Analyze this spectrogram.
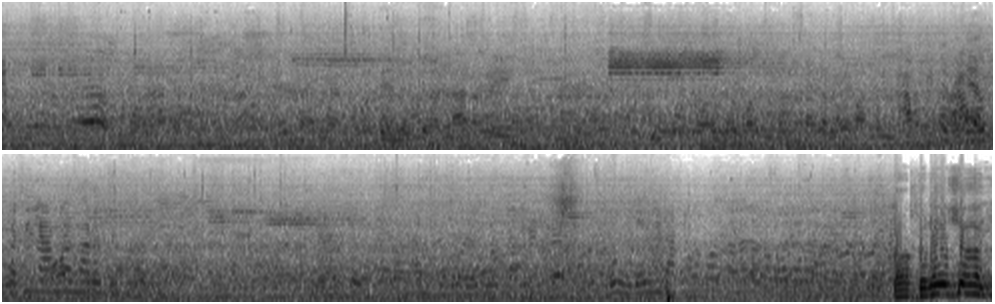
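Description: Men talk quietly at a distance outdoors.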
